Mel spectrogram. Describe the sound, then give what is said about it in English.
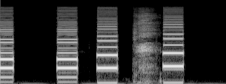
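Telephone tones from a studio phone dialing out on a call that fails to connect: a few loud, steady, buzzy tone bursts separated by short gaps, with one rougher, noisier burst near the end. “Hang on, I have to remember how to dial out from here.”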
